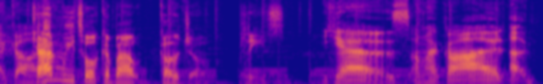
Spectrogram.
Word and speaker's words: Gojo: I love Gojo. I know earlier on I didn't pronounce his name properly. Yeah, you said Shoujo. Shoujo.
